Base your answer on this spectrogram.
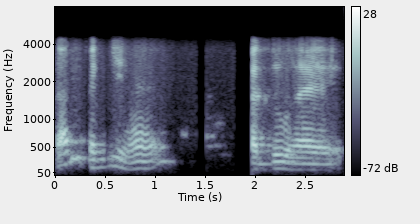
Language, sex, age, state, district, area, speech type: Hindi, male, 30-45, Uttar Pradesh, Azamgarh, rural, conversation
